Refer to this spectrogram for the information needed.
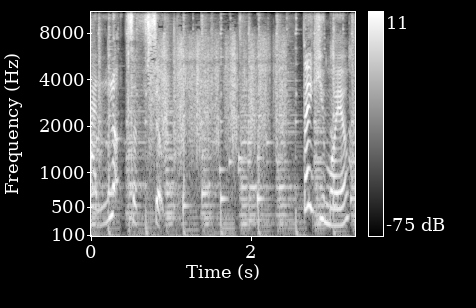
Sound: grating

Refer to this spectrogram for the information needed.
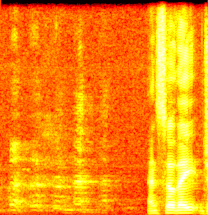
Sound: scattered laughter

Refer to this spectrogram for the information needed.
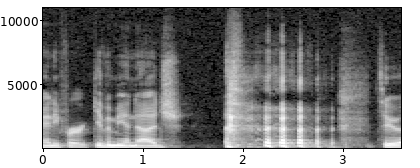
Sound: laughter

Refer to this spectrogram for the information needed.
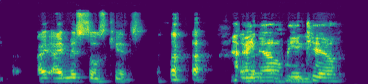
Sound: laughs

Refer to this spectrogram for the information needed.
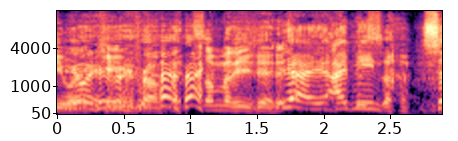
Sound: laughs

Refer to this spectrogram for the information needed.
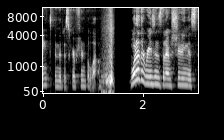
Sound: air rushes

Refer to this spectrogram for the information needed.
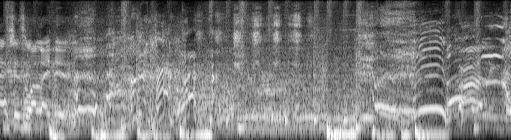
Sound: both laughing

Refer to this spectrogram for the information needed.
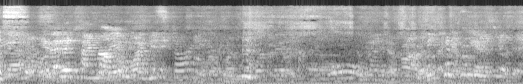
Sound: papers & people shuffling, audience murmuring

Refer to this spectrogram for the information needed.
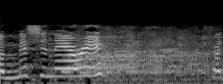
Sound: laughter

